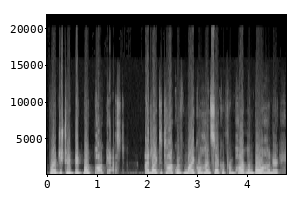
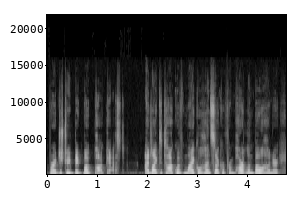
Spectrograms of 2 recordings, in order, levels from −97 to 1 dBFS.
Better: second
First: distortion; heavy; 13% of the sound clipped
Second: none

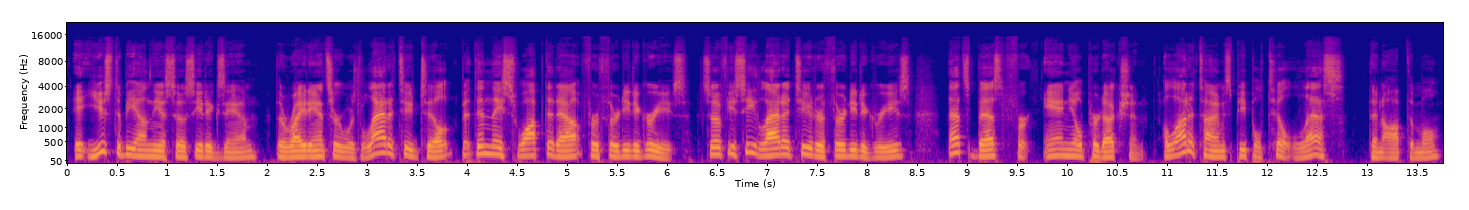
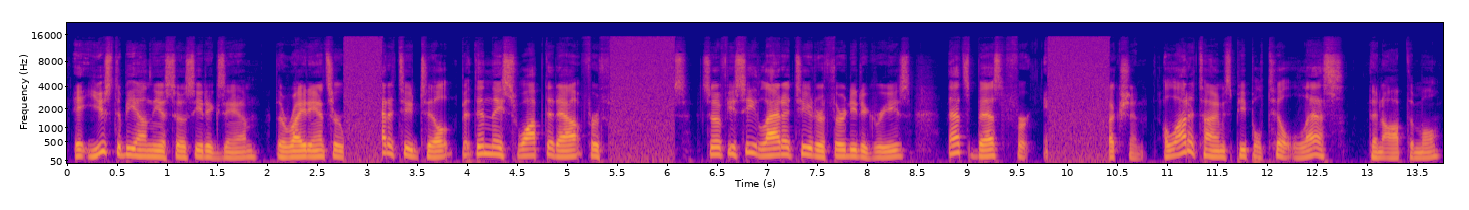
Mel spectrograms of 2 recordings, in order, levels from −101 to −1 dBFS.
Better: first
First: none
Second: audio cutting out; filled with static; at 3 s, at 5.5 s for 0.5 s and at 10 s for 0.5 s

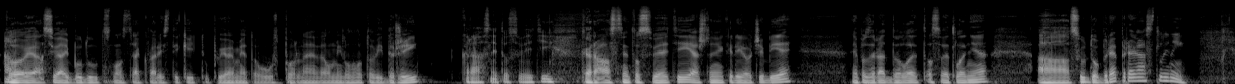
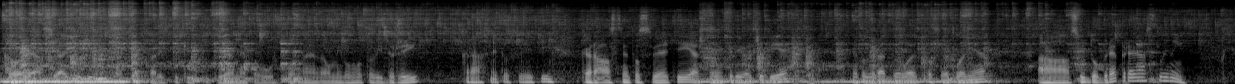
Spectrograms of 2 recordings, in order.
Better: first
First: none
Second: household noises; very loud; throughout; 3 dB above the speech

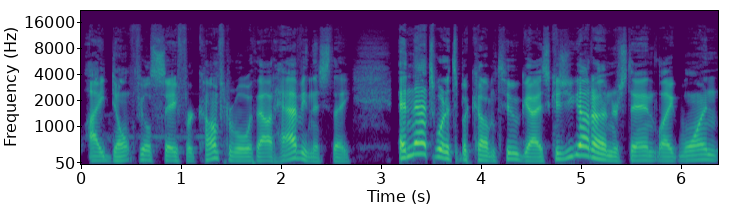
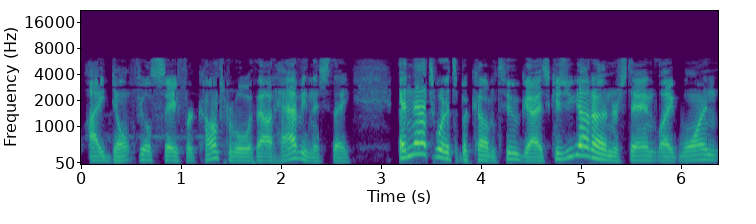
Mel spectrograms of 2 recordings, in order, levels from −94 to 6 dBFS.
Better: first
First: none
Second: garbled, watery; badly; nothing above 6 kHz

